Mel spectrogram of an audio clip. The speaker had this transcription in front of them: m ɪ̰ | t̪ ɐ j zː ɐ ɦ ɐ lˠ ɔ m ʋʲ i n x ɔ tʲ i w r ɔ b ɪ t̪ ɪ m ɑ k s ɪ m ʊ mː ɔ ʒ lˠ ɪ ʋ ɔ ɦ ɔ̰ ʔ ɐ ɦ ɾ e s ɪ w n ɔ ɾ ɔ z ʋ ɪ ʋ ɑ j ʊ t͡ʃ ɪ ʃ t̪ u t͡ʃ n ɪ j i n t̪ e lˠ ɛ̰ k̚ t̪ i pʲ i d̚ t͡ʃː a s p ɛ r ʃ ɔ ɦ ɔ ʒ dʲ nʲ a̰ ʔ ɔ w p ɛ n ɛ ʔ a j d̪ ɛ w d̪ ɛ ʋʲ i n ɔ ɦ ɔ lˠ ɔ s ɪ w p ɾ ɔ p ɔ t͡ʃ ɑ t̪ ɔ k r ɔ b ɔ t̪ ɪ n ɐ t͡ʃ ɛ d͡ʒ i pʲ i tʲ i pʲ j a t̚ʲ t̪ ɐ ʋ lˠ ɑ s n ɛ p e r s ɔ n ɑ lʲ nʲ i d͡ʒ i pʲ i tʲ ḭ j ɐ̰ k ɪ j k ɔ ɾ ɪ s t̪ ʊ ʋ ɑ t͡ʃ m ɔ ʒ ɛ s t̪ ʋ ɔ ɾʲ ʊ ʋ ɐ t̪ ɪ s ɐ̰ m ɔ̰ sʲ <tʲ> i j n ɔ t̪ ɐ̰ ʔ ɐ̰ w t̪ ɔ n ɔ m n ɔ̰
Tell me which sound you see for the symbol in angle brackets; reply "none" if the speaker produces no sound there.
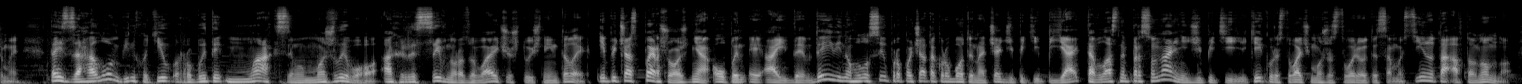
tʲ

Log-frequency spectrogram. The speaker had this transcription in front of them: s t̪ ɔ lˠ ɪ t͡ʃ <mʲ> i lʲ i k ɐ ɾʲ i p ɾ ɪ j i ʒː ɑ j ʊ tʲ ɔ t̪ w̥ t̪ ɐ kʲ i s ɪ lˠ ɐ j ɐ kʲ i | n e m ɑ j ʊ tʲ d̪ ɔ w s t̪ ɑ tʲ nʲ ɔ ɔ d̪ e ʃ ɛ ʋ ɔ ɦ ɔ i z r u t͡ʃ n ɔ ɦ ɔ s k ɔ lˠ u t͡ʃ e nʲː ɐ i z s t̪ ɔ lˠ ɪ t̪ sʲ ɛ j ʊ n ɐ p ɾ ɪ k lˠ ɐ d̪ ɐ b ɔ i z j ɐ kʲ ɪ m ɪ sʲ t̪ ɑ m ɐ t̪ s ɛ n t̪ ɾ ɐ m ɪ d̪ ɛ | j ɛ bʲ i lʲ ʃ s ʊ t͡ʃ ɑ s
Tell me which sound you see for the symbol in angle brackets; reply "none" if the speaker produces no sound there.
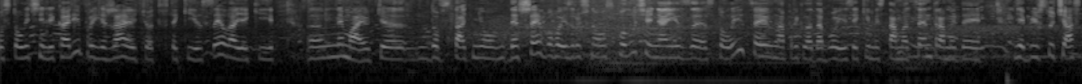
nʲ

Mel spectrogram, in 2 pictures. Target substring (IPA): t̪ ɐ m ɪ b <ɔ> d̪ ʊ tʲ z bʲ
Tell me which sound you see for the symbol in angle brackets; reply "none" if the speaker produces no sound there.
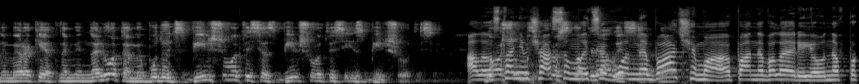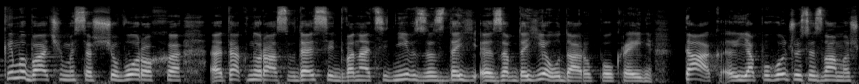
u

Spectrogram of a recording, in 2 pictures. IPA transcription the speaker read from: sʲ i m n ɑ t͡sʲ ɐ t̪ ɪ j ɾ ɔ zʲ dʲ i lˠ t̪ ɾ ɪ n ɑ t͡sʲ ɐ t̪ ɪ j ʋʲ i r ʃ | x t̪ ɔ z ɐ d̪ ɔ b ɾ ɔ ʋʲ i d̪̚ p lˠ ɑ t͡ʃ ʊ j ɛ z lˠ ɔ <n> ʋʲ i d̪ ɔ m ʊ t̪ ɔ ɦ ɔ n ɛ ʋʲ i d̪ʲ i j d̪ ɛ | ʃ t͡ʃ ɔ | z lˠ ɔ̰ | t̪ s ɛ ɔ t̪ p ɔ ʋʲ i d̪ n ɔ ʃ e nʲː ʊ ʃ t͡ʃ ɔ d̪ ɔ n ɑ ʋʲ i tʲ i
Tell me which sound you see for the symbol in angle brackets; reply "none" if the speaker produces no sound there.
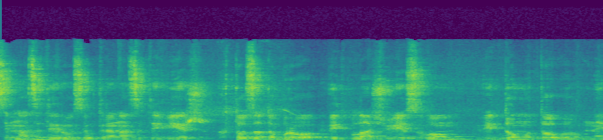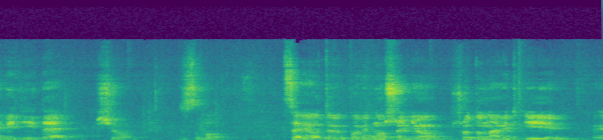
m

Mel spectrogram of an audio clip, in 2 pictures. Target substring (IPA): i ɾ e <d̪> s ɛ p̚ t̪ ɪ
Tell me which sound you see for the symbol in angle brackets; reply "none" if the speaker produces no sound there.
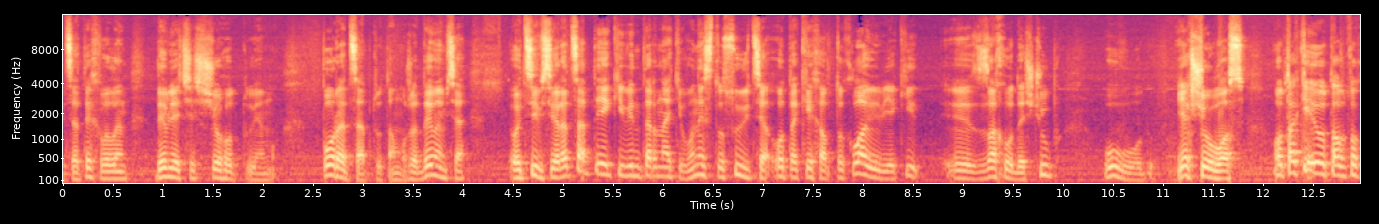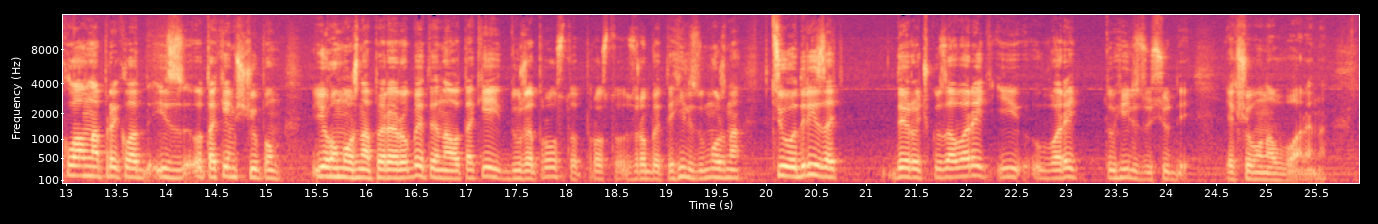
t̪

